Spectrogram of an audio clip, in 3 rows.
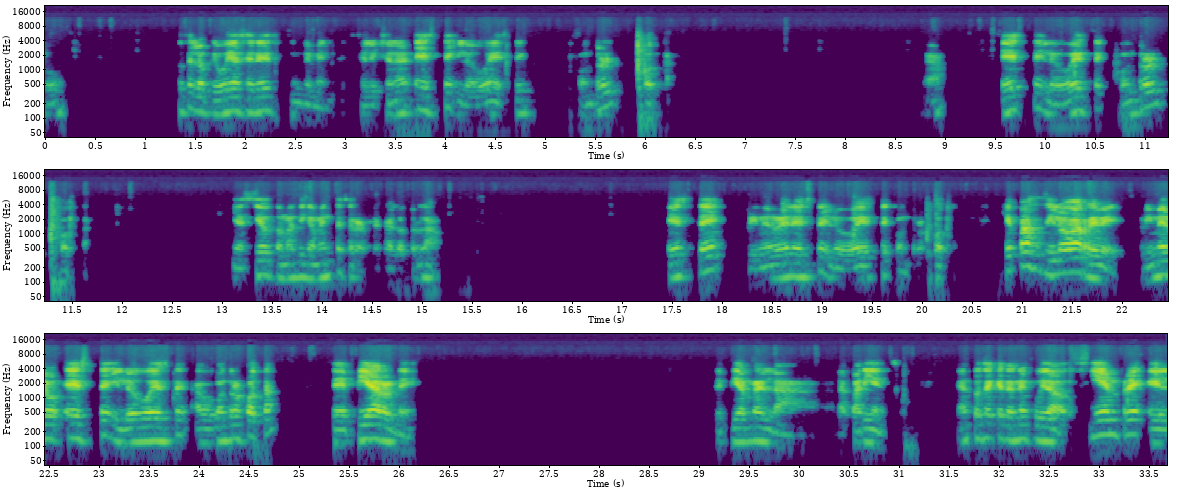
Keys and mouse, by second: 0.2 middle click, 6.1 ctrl+j, 7.9 middle click, 11.5 ctrl+j, 13.2-14.2 middle drag, 15.5 middle click, 20.4 ctrl+j, 24.7 ctrl+j, 25.7-28.9 middle drag, 31.2 ctrl+z, 31.7 middle click, 33.1 shift+middle click.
